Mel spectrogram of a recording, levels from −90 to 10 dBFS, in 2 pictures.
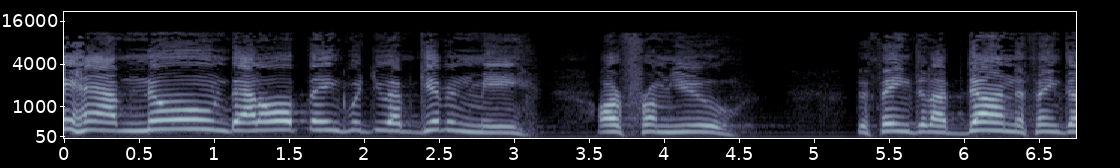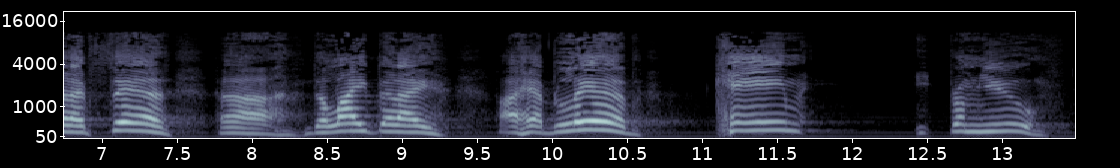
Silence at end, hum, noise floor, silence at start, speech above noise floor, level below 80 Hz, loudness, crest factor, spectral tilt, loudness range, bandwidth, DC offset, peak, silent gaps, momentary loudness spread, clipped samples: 0.25 s; none; -72 dBFS; 0 s; 49 dB; -70 dBFS; -24 LUFS; 18 dB; -5 dB/octave; 6 LU; 11.5 kHz; under 0.1%; -6 dBFS; none; 14 LU; under 0.1%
